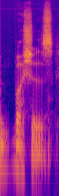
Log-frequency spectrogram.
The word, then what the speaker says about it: bushes: It's more like the word pushes. The bushes and trees and plants and flowers part of nature, right? The bushes.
